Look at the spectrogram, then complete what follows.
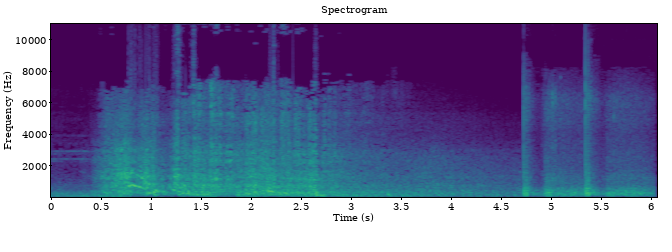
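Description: Bomb blasts from Israeli army airstrikes on Gaza: a sustained, rumbling roar broken by several sharp, crackling bursts, loudest early on, with a couple more sudden cracks near the end. No one speaks.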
